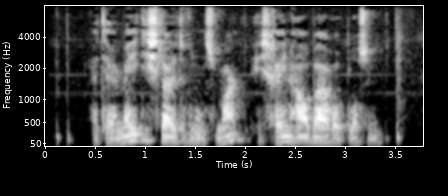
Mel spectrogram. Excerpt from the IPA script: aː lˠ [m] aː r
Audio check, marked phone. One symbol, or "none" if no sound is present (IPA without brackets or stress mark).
b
